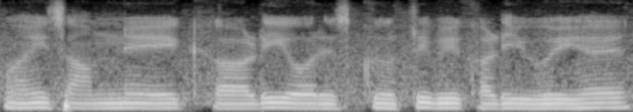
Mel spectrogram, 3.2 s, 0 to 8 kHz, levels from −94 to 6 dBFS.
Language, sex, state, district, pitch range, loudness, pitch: Hindi, male, Uttar Pradesh, Lucknow, 120-125 Hz, -13 LUFS, 120 Hz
